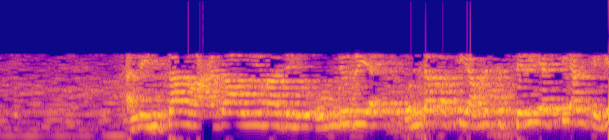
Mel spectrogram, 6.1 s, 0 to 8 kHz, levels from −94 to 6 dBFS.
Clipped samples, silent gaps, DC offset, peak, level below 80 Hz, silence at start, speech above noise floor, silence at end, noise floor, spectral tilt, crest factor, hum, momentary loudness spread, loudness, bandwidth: under 0.1%; none; under 0.1%; 0 dBFS; -48 dBFS; 0 s; 21 dB; 0 s; -32 dBFS; -10.5 dB/octave; 12 dB; none; 20 LU; -11 LUFS; 2.7 kHz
